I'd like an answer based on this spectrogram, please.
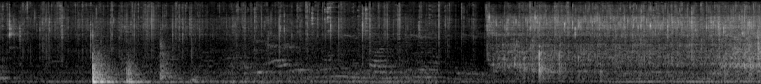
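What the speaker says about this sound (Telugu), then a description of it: "పునుపులు వేసుకోవాలి ఆయిల్ ఎక్కింది ఇప్పుడు చిన్న చిన్నగా" Small dollops of thin ration-rice batter for punugulu drop into hot oil. A soft sizzle and a few clinks sit under a talking voice, then a loud, dense, steady frying hiss erupts and carries on to the end.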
